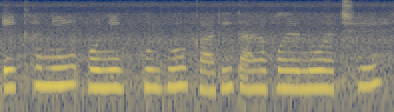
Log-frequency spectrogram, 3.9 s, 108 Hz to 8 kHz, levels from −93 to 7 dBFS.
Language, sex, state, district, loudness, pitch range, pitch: Bengali, female, Tripura, West Tripura, -15 LUFS, 270-295 Hz, 280 Hz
